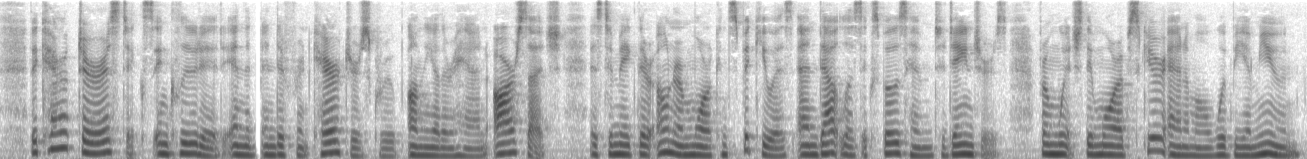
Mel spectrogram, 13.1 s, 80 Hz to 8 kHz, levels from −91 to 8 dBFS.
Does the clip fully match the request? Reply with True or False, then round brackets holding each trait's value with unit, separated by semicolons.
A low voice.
False (170 Hz)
